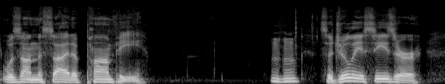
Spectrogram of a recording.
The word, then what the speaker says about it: Pompey: And that is Pompey. Is that how you pronounce it? We can't say Pompeii because that'll get confusing. Yeah, it's I always said Pompey.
